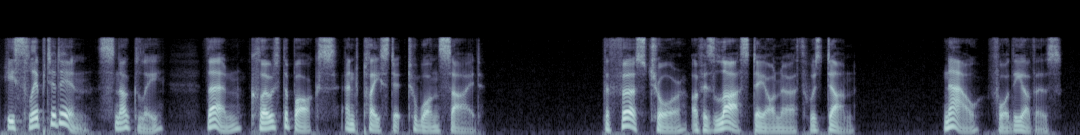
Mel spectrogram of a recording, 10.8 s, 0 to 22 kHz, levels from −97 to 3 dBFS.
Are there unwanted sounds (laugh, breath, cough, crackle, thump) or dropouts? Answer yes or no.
no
